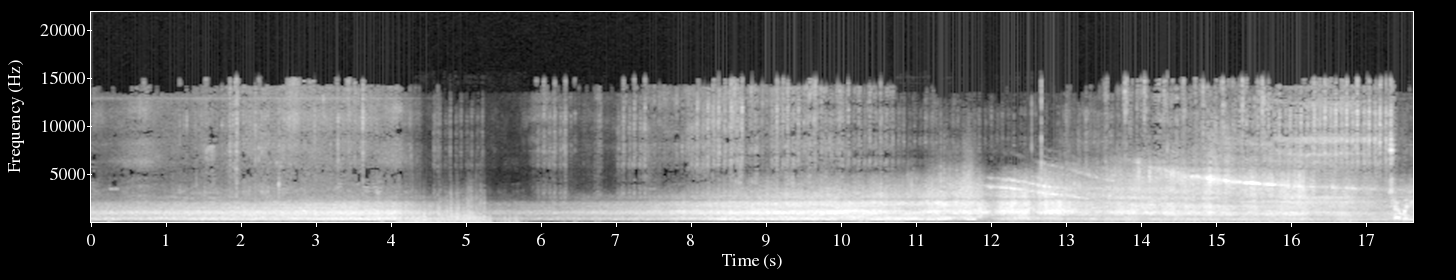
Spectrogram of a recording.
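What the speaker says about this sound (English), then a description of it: "as Kev brings the Vulcan in along the runway, along the display line" An Avro Vulcan bomber roars past along the runway at the RIAT 2015 air show, with a broad, rumbling engine noise that swells and holds steady for many seconds, loud and sustained.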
